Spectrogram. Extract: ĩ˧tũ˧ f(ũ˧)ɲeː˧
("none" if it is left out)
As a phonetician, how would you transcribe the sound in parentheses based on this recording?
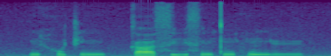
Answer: ũ˧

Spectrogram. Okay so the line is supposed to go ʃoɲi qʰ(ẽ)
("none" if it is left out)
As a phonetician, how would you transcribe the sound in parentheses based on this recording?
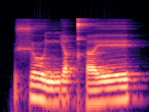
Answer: e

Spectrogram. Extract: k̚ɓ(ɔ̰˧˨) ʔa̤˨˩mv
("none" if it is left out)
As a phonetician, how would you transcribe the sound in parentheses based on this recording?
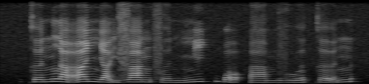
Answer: ɔ̰˧˨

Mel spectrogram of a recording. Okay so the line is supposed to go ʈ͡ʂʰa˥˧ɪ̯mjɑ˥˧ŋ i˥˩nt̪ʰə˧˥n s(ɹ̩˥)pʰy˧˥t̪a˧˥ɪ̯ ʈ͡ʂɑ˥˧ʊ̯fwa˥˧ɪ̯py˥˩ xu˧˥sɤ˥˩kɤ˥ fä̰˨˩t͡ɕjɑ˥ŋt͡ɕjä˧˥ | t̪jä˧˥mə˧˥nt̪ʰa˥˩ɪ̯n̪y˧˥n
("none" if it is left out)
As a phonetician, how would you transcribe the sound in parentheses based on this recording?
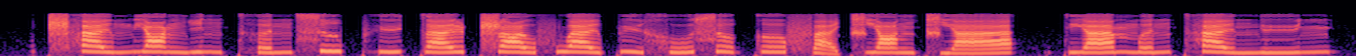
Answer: ɹ̩˥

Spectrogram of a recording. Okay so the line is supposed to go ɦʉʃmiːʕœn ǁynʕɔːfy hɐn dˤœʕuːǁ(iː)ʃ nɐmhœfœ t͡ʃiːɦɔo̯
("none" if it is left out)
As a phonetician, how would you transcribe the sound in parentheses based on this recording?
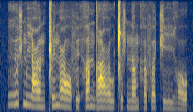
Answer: i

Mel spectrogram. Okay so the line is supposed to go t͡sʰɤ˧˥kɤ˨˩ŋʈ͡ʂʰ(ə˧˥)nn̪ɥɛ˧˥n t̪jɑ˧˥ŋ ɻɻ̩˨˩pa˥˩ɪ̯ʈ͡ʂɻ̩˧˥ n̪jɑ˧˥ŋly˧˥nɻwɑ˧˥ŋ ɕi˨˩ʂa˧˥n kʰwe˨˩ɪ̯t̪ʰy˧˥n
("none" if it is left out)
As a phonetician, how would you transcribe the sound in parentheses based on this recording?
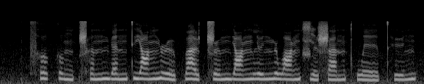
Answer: ə˧˥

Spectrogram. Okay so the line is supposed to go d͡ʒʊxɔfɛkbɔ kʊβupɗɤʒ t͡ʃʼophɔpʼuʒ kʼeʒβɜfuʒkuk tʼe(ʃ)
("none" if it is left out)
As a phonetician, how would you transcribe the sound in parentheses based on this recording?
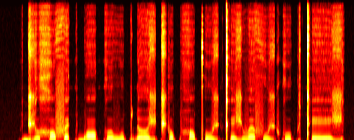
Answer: ʒ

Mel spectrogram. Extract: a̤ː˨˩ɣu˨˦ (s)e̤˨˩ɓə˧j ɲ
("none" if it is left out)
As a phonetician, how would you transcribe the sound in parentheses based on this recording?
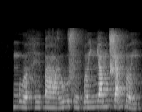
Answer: s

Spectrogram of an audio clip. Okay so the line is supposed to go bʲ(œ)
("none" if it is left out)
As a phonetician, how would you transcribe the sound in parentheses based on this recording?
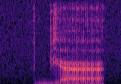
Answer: æ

